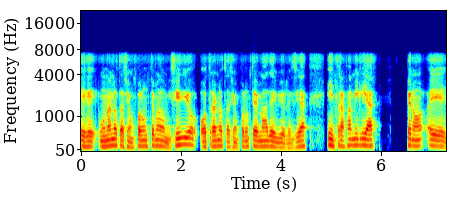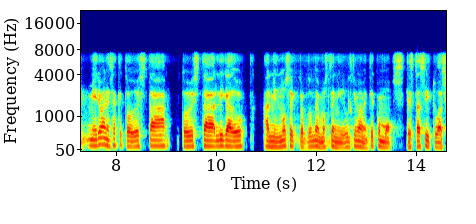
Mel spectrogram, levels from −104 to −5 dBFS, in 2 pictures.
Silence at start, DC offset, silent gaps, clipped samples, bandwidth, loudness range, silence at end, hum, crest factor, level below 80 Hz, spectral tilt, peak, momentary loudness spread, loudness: 0 s; under 0.1%; 6.23-6.51 s; under 0.1%; 7.6 kHz; 2 LU; 0 s; none; 18 dB; -56 dBFS; -7 dB/octave; -2 dBFS; 6 LU; -20 LUFS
